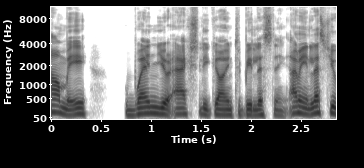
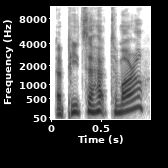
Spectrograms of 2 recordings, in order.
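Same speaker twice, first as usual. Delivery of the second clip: uptalk; 6 semitones higher than usual. Retold or imitated. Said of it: "and then I say".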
